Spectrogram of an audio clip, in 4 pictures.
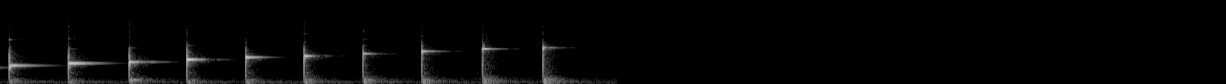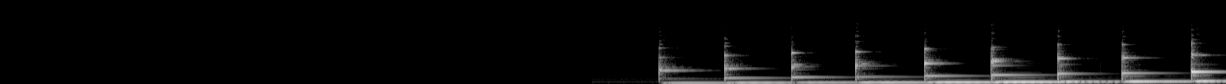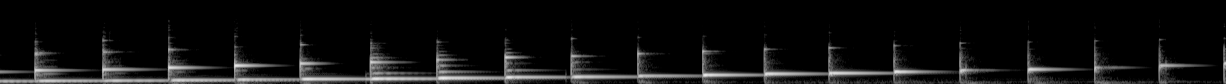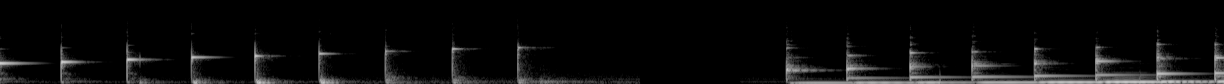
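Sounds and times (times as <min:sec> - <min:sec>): marimba rising scale: 0:18.9 - 0:35.2, 0:44.7 - 0:49.0.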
